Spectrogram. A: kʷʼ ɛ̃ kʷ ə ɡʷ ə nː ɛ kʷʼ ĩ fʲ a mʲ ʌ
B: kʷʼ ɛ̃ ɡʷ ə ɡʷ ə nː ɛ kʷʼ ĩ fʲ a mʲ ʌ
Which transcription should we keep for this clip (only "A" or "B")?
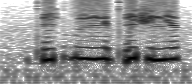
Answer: A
